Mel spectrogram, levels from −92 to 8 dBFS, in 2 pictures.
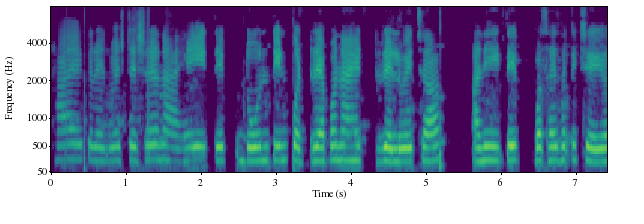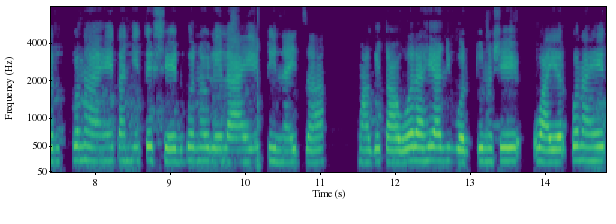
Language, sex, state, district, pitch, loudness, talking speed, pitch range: Marathi, female, Maharashtra, Chandrapur, 240 Hz, -22 LUFS, 140 wpm, 230-255 Hz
